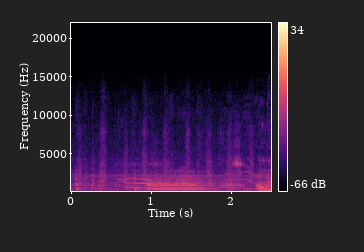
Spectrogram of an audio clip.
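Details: One newborn puppy, spring 2017, gives a single drawn-out whine that slides downward and then holds steady, with faint background rustle and a short squeak at the close.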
